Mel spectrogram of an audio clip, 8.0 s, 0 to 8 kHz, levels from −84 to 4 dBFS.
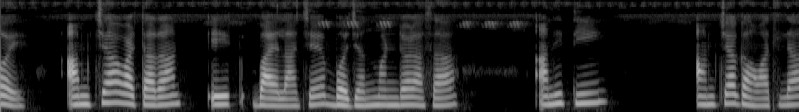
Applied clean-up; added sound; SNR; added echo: none; none; none; none.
